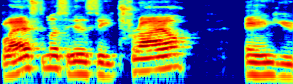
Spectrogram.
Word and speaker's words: Blasphemous: And if you're looking for something else, listen to me try to pronounce this. I'm going to call it Blasamus. Blasphemus is a 2hour time trial game.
